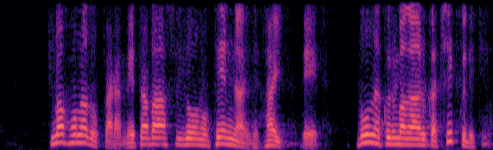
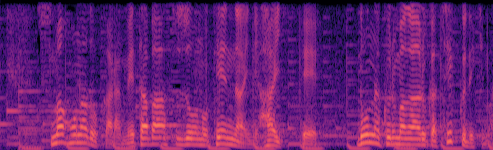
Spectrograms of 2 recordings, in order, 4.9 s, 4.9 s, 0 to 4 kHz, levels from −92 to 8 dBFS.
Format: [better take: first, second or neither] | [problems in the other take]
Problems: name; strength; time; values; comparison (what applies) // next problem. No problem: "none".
second | noise reduction (neural mask model DeepFilterNet 3)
